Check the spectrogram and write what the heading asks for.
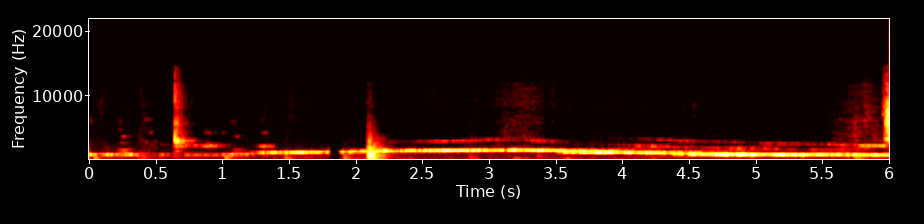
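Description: Emergency-vehicle siren wailing, one slow tone that dips, rises for about two seconds, then falls slowly. Two sharp clicks come early on.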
